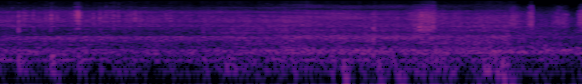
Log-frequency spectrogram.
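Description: A close, continuous drone of honeybees being rolled and coated in flour, steady buzzing with faint rustling and a bump near the end, no voices.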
